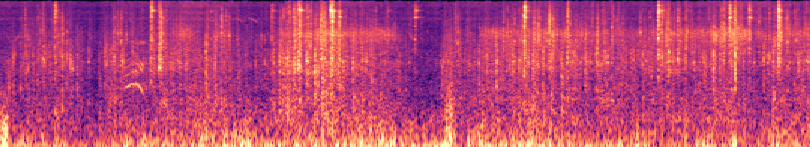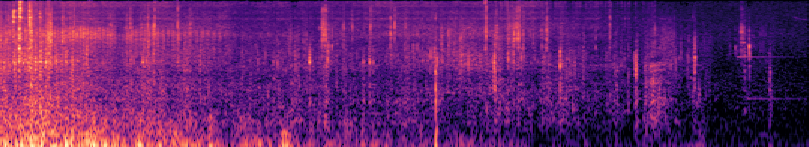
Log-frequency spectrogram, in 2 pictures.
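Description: Bike tyres crunch and rattle over a rough dirt trail.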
